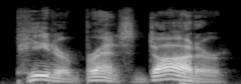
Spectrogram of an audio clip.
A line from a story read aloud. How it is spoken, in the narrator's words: he exclaimed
